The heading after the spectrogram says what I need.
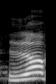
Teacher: ल जब बोलते हैं तो हवा जो होती है दोनों साइड से पार्श्विक होकर स्पर्श करते हुए पार्श्विक होकर निकलती है, इसलिए कहते हैं हम लोग पार्श्विक ध्वनि।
